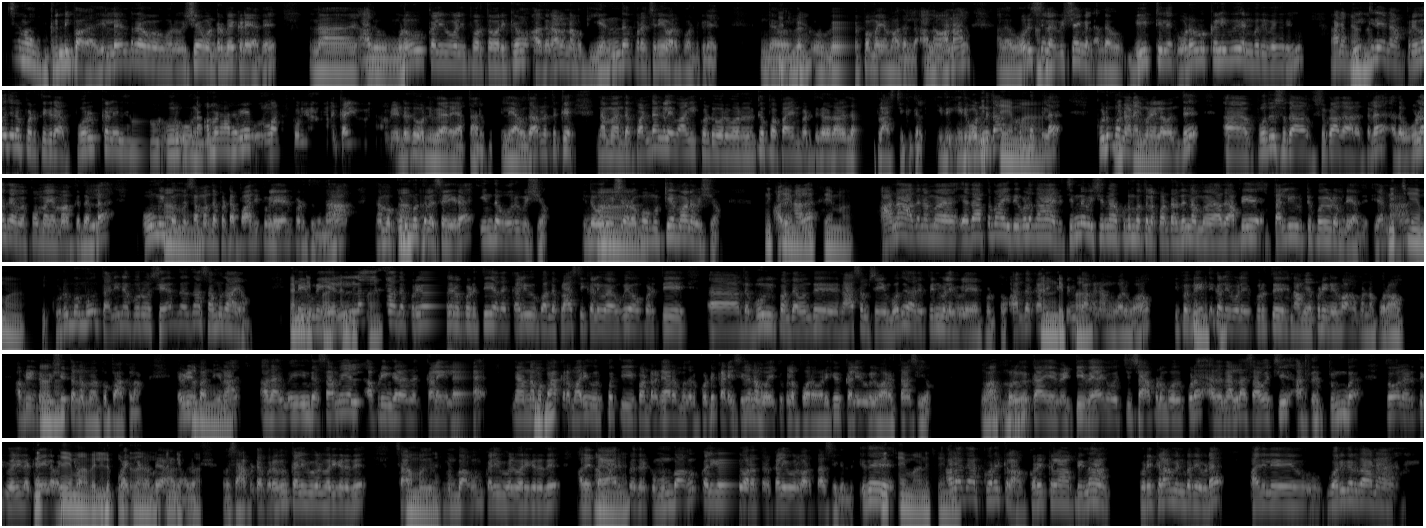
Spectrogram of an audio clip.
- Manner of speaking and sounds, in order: distorted speech; drawn out: "ஆ"; tapping; laughing while speaking: "முருங்கைக்காய வெட்டி வேக வச்சு சாப்பிடும்போது … பிறகும் கழிவுகள் வருகிறது"; "திரும்ப" said as "தும்ப"; other background noise; background speech
- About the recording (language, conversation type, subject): Tamil, podcast, கச்சா கழிவுகளை குறைக்க எளிய வழிகள் என்னென்ன?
